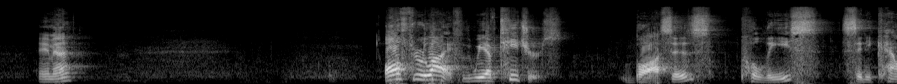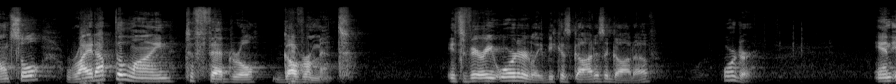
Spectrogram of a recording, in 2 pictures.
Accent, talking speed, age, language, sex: American, 95 wpm, 40-59, English, male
